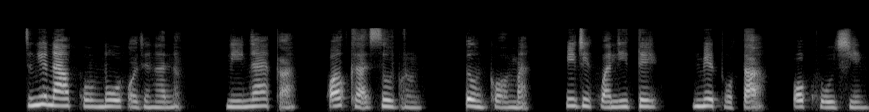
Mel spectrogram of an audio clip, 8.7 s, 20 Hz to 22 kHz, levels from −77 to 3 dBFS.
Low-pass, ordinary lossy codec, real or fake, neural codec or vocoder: none; none; fake; codec, 16 kHz, 0.5 kbps, FreqCodec, larger model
